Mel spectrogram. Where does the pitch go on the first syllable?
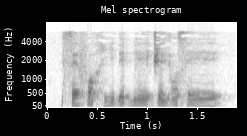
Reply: low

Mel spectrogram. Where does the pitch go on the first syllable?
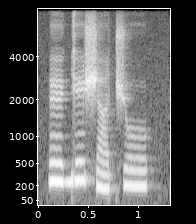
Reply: high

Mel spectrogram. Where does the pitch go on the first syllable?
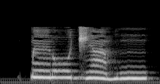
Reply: high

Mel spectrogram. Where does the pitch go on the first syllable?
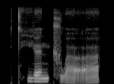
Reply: high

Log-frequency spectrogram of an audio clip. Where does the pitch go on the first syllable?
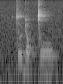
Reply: rising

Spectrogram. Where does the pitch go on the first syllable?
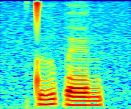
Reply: rising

